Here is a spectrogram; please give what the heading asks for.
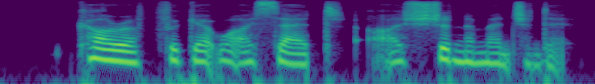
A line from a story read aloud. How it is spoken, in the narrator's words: mutters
